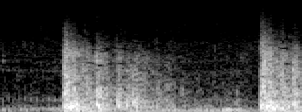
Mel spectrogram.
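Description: gunshots fired

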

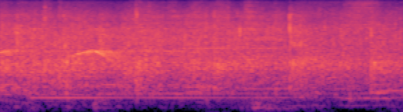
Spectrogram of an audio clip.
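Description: audience applause

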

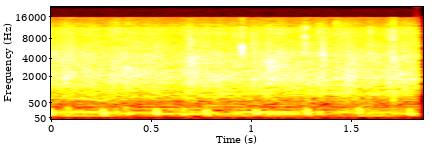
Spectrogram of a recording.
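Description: audience applause

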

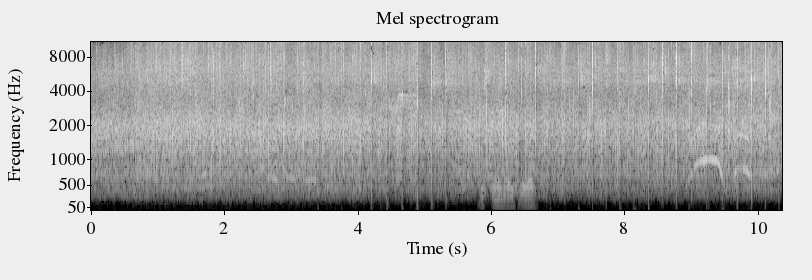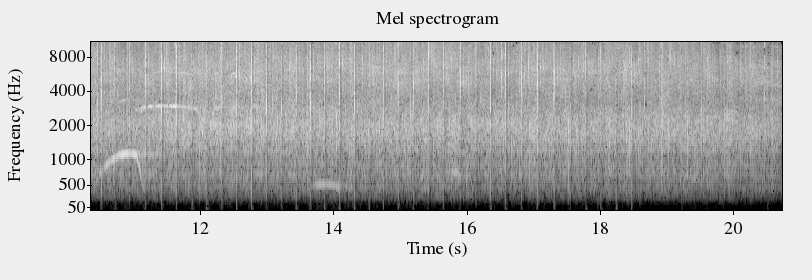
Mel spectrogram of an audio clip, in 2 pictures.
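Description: audience round of applause

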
